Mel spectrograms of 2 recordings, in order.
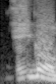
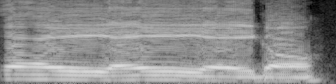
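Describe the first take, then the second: First: The A is said mildly, in his own accent. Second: The A is exaggerated, in a Minnesota accent.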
